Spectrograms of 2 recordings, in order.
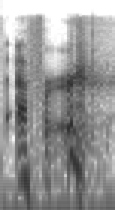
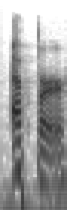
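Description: First: The middle consonant is an f sound. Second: The middle consonant is a p sound. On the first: The speaker calls it right. "instead of effer" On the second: The speaker calls it wrong. "I'm like epper instead of effer"

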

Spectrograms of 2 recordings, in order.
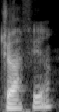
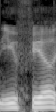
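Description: First: The words are slurred together into one word. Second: The two words are said clearly and separately. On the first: "he's like Jafiel" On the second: "Instead of saying you feel"

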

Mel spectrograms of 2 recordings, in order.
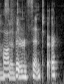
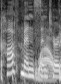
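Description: First: The first word is said like the word coffin. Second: The first word is said as the name Kauffman. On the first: This is how a child misheard the name. The speaker calls it wrong. "not the Kauffman Center. It does not look like a coffin" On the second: This is the real name of the building. The speaker calls it right. "It's the Kauffman Center"

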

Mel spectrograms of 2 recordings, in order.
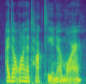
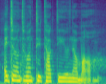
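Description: First: It is spoken in the speaker's normal accent. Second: It is spoken in a put-on French accent.

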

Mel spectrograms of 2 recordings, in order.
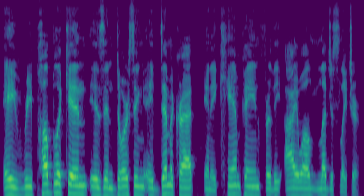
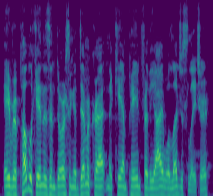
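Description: First: It is said slowly. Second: It is said at normal speed.

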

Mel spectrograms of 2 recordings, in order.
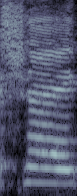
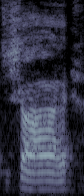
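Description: First: The vowel sounds like the one in day. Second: The vowel sounds like the one in die. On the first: The speaker calls it wrong. "I want to say Shay" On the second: The speaker calls it right. "but shy. I got it"

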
